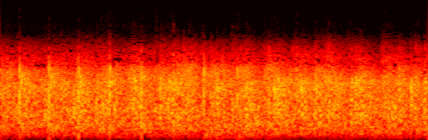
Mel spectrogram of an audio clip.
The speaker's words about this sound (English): So let's give them one last round of applause.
